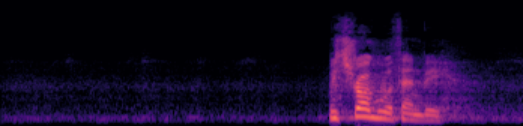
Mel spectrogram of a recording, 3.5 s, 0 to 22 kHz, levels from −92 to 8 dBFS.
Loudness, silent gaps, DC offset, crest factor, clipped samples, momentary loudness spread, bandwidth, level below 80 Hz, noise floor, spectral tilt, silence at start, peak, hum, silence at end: -30 LUFS; none; under 0.1%; 24 dB; under 0.1%; 23 LU; 13.5 kHz; -90 dBFS; -71 dBFS; -5 dB/octave; 2.2 s; -12 dBFS; none; 0.45 s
